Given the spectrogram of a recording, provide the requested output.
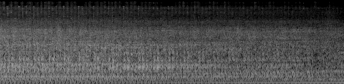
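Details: Hyundai Starex diesel idling after clearing DTC P0253; the van had a burnt alternator wire. Steady, even idle with light regular clatter, no shudder or misfire; the engine shake is gone and it runs quietly.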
